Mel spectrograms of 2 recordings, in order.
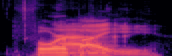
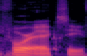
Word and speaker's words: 4xe: You know how they prefer to pronounce that name? 4 by E. 4xe, excuse me. That's a little bit out there to me, but yeah, 4 by E, not 4xe, 4 by E.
